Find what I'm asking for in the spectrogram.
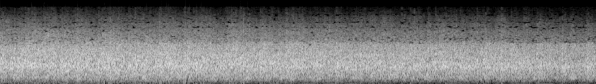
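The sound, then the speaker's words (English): An audience applauds the people involved in a new library: dense, steady clapping at a loud, even level for the whole stretch, with no voices standing out. “Can we have a big hand for the people who've been involved in that?”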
